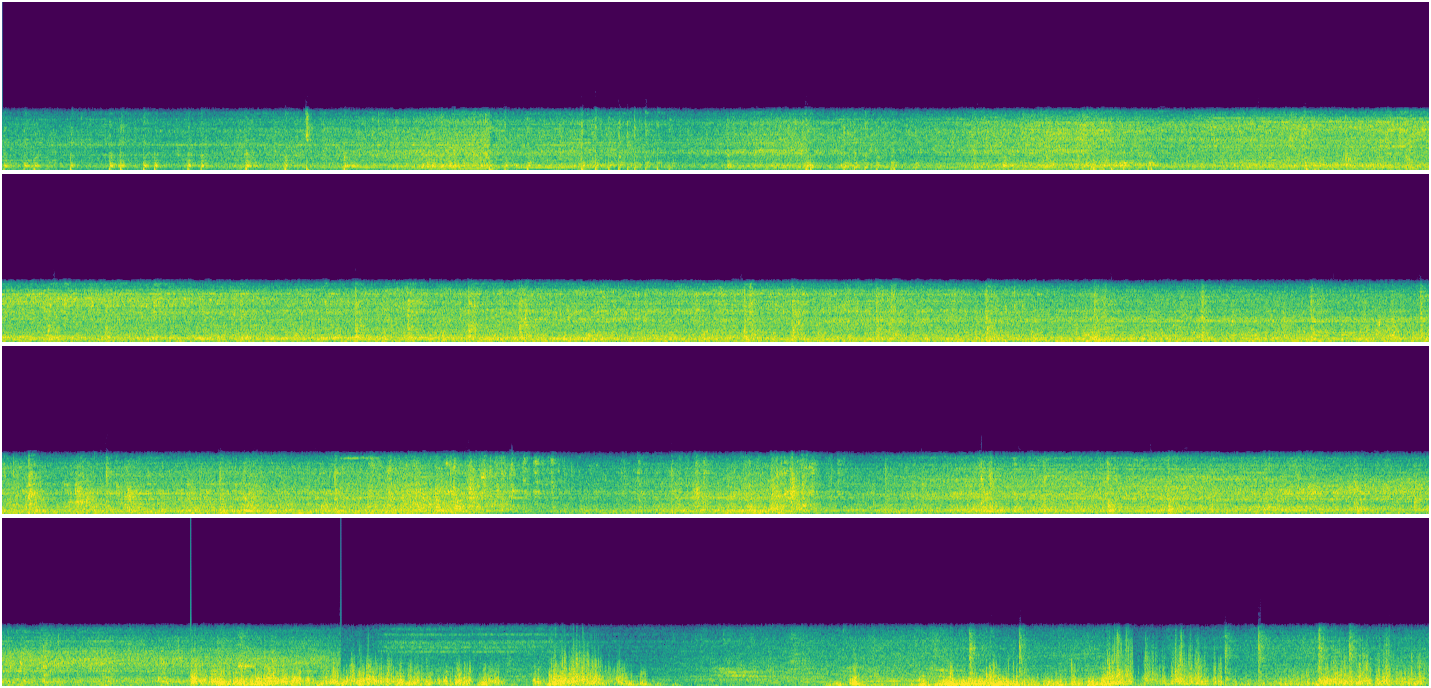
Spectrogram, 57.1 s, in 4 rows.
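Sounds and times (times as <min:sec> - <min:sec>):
wheels clacking over rail joints: 0:00.0 - 0:12.0, 0:17.4 - 0:20.4, 0:21.2 - 0:40.5
train wheels rumbling on rails: 0:00.0 - 0:57.0.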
